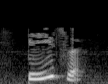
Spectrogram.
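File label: "鼻子", Mandarin Chinese; hsk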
